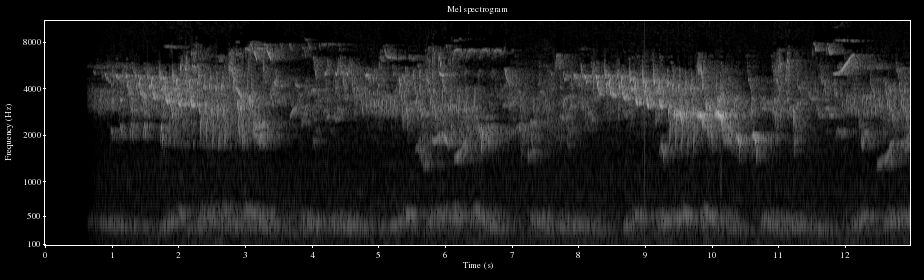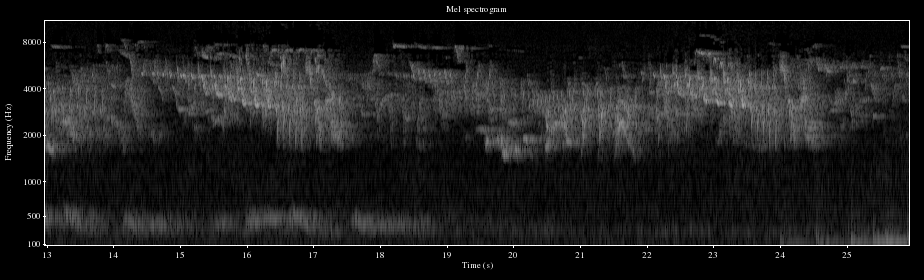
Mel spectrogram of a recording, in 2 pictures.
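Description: Birdsong ambience: many birds chirping and twittering together, swelling and fading in waves about every seven seconds. Near the end a low, steady music note comes in under it.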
